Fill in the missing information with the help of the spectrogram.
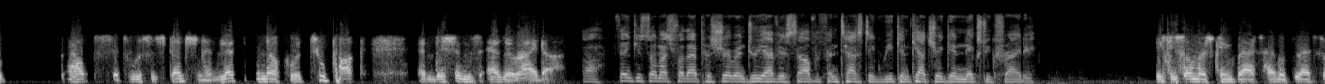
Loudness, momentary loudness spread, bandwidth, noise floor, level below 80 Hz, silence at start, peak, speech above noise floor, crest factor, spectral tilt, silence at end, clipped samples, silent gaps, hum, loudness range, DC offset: -20 LUFS; 12 LU; 12 kHz; -65 dBFS; -50 dBFS; 0 s; -8 dBFS; 44 dB; 12 dB; -4.5 dB/octave; 0 s; under 0.1%; none; none; 6 LU; under 0.1%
